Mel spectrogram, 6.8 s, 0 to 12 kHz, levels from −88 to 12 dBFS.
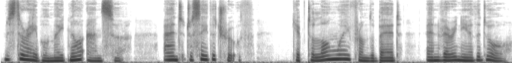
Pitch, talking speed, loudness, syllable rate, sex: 170 Hz, 195 wpm, -18 LUFS, 4.8 syllables/s, male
